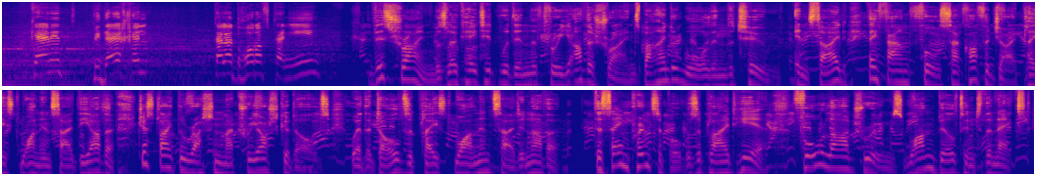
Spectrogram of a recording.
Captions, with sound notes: (Arabic dubbed in English) This shrine was located within the three other shrines, behind a wall in the tomb. Inside, they found four sarcophagi, placed one inside the other, just like the Russian Matryoshka dolls, placed one inside another. The same principle was applied here. Four large rooms, one built into the next,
